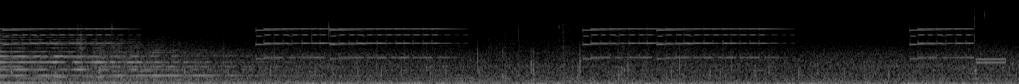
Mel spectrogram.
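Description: A mobile phone ringing: a high electronic ringtone of several steady tones, sounding in bursts of about two seconds roughly every three seconds. Background music fades out under the first ring.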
